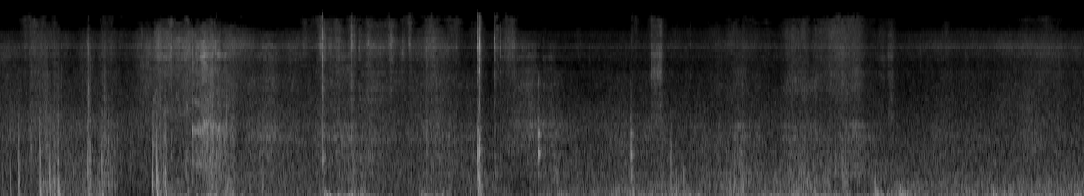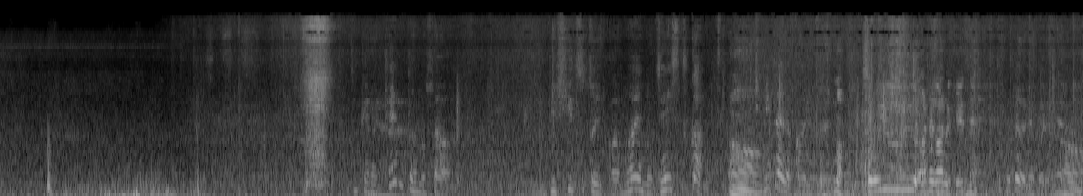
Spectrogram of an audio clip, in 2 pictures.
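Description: Wind gusts outdoors against a fabric tent wall.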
